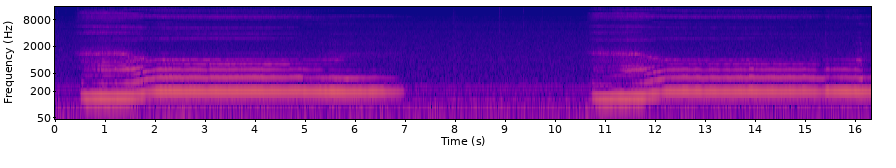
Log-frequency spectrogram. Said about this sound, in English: Let's begin our practice with the sound of Om 3 times, and just let the vibration wash through you.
